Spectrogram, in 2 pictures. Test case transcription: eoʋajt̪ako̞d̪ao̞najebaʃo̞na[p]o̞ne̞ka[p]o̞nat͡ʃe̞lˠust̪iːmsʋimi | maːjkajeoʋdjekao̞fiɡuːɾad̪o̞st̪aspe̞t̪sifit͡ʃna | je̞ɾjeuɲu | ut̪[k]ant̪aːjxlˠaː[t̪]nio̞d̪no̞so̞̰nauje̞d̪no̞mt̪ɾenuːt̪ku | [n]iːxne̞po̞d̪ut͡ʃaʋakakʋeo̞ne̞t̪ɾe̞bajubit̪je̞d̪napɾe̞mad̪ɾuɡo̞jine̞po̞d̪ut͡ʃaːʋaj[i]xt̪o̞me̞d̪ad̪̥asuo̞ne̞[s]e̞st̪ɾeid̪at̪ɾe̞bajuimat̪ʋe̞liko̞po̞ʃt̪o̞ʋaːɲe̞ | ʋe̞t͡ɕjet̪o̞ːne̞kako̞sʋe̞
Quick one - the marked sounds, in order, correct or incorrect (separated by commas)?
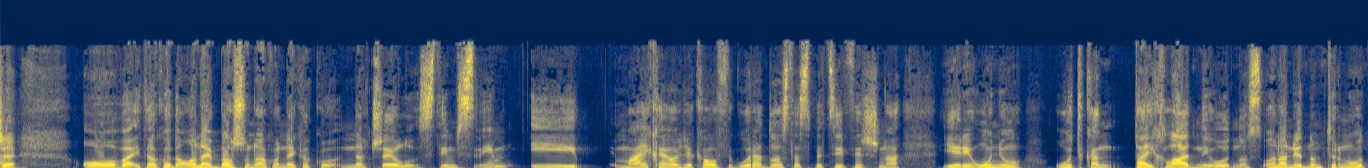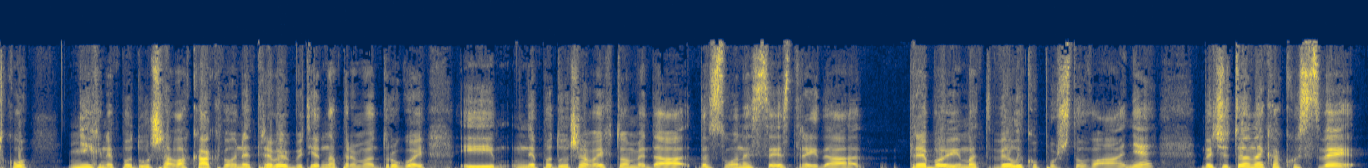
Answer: incorrect, incorrect, correct, incorrect, incorrect, correct, correct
